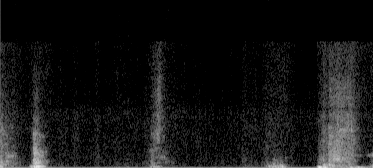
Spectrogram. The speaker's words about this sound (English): My fucking dog's eating a pillow over here. I got all this. They're like so spoiled. There's like a little bed of like pillows and stuff over here.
